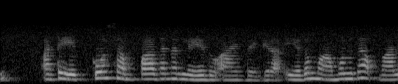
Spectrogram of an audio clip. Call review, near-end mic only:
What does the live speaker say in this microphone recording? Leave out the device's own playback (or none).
none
